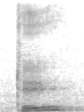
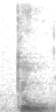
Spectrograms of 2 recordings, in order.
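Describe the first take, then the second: First: TU with tight front u, pitched up; French u sound. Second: TÚ said as tout, back oo; French ou sound. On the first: Teacher contrasting two vowels, fronted French u. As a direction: say TU with rounded lips, tongue forward. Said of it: "los sonidos U". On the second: Teacher contrasting two vowels, back oo. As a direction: say TÚ like Spanish tu. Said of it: "y el sonido U". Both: Shown as a demonstration.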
